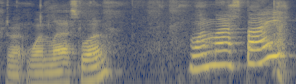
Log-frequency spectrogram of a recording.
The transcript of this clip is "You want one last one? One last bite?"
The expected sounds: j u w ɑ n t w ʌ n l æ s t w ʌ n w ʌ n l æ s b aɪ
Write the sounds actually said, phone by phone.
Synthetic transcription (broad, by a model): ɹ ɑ t w ʌ n l æ s t w ʌ n w ʌ n l æ s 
